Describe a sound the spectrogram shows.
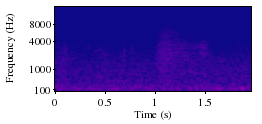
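A young man speaks calmly nearby.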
